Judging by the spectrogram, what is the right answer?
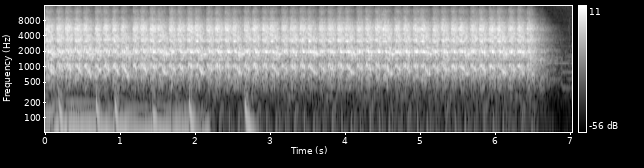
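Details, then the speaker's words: BMW K100 café racer build, first start attempt with fuel in: starter spins steadily six seconds with even compression beats, never catches; fuel problem, dry despite being connected to the tank, crank no start. "there is a fuel problem now it's connected to the tank but it's damn dry so now yeah i have to figure out why if our water water pump if our fuel pump does have power or not"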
